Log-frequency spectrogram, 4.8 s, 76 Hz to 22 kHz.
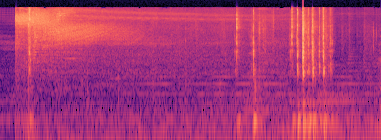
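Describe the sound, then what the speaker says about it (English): A computer keyboard clatters with quick repeated key presses on the spacebar, faster bursts toward the end, close and steady under a faint background hum during a Portal 2 game session. "Spam that spacebar."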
